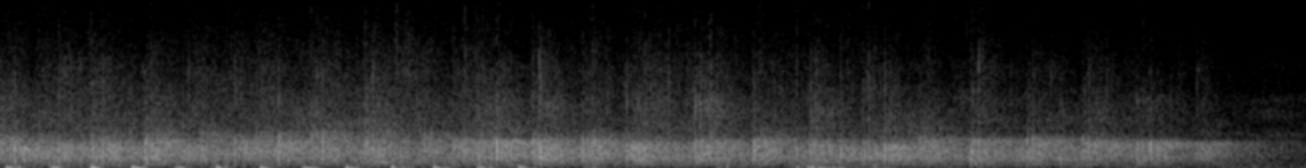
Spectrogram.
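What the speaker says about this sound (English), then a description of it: "Can we give them a round of applause?" An audience applauds a group of string quartet students at a summer music institute, a fairly soft, even wash of clapping with a few louder nearby claps early on, fading out at the end.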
